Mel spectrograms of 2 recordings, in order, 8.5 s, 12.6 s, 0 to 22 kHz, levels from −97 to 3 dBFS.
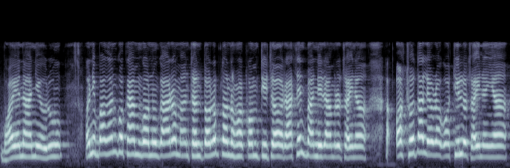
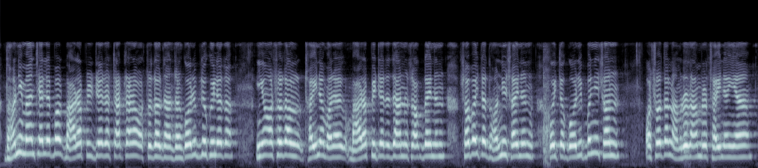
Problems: none marked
